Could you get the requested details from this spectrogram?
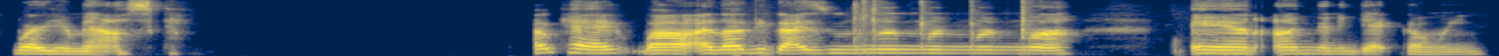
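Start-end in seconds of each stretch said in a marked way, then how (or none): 4.2-5.4 blown kisses. Real, not acted. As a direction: blow kisses to the chat. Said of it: "blowing kisses to viewers".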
